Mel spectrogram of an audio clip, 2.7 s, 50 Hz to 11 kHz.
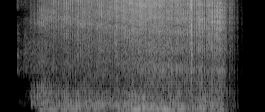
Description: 411,ジッパー,チャックの音,洋服関係音,ジー,バリバリ,カチャ,ガチャ,シュッ,パチン,ギィ,カリ,カシャ,スー,
ジッパー効果音洋服関係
